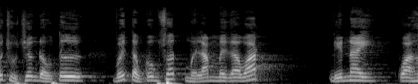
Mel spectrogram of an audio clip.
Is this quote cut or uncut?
uncut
